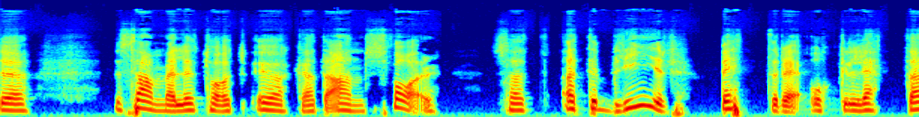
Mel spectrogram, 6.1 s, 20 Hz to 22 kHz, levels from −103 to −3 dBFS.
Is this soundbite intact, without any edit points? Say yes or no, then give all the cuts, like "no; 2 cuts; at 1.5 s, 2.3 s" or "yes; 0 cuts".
no; 1 cut; at 4.7 s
